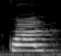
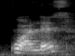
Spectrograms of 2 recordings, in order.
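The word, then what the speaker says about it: cuál: So this kind of sounds like an English Q, but it's actually a C in Spanish with a U after it.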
